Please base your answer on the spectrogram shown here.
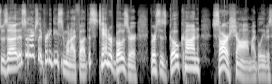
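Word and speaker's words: Sarıçam: This is Tanner Boser versus Gokhan Sarsham, I believe is how they pronounce that name. It's spelled Sarikam, but it's I believe pronounced Sarsham.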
